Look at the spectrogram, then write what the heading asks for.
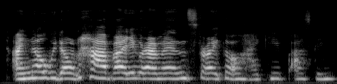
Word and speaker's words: Ideogram: And so for me, I love Flux and well, actually, it's not pronounced ideogram. I've been saying that wrong for so long. It's ideogram. So I love them. I know we don't have ideogram in Straico.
